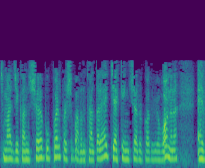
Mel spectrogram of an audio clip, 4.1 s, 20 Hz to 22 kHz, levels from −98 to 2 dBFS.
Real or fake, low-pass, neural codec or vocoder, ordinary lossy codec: fake; 7.2 kHz; codec, 16 kHz in and 24 kHz out, 0.4 kbps, LongCat-Audio-Codec, fine tuned four codebook decoder; MP3, 24 kbps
